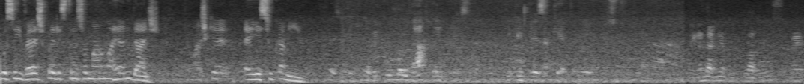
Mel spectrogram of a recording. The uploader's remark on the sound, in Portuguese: Série especial de videocasts, gravada diretamente da Febraban Tech 2023, o maior evento nacional de inovação e tecnologia para o setor financeiro.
